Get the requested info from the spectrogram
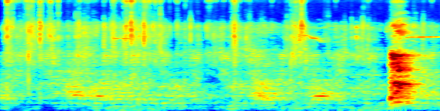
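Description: Dog barking, fairly faint and intermittent, with one short, much louder bark near the end.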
